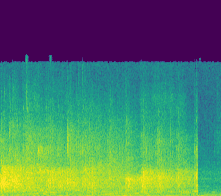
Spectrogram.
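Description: Applause from a small group, a steady patter of clapping that cuts off suddenly near the end.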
